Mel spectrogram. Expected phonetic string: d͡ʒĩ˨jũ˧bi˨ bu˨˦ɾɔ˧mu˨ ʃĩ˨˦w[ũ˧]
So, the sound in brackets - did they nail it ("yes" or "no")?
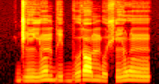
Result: yes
